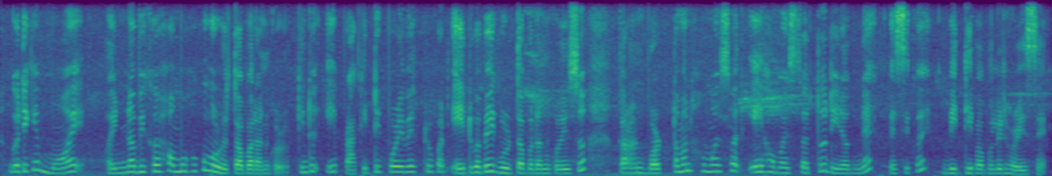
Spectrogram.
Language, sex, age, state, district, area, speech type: Assamese, female, 18-30, Assam, Golaghat, urban, spontaneous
